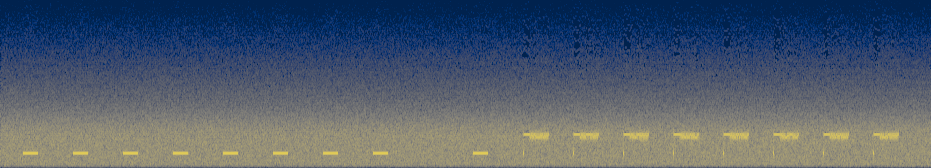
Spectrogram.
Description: Radio time signal (CHU, Canada), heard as beeps and data bursts, one a second, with radio static.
